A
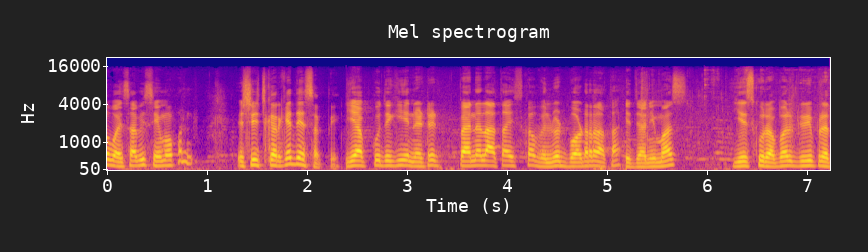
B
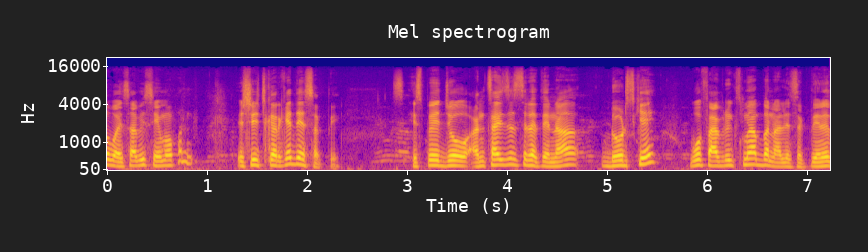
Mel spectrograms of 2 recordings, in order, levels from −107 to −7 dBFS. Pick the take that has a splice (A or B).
A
